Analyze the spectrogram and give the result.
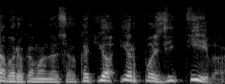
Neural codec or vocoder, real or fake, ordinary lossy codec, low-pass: none; real; Opus, 24 kbps; 14.4 kHz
